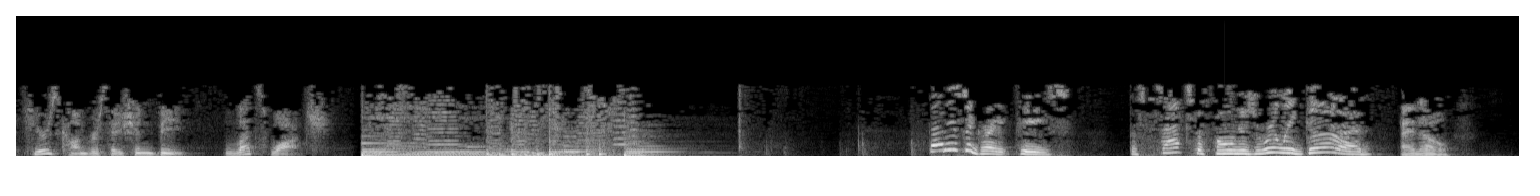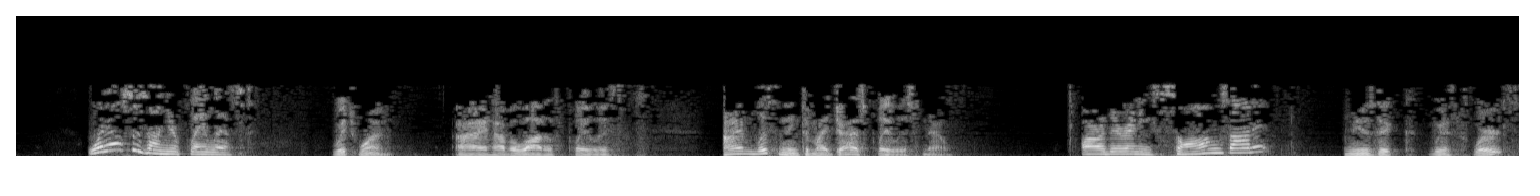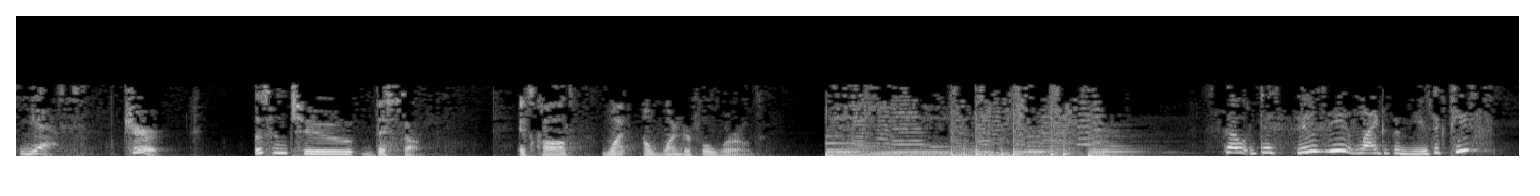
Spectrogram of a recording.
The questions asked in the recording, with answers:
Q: So, does Susie like the music piece?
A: Yes, she does. She thinks the saxophone is really good.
